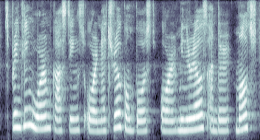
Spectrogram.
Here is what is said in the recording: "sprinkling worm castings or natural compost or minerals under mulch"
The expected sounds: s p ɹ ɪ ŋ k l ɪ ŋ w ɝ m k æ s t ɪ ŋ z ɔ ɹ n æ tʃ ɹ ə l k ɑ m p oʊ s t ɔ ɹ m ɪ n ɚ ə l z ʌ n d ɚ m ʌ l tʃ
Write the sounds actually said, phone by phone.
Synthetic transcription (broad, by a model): s p ɹ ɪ ŋ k l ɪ ŋ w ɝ m k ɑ s t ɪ ŋ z ɔ ɹ n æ tʃ ɹ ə l k ɑ m p oʊ s t ɔ ɹ m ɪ n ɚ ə l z ʌ n d ɚ m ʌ l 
